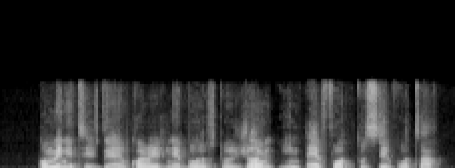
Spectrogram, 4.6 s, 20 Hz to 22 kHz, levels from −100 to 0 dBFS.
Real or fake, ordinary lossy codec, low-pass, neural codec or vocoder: fake; none; none; codec, 24 kHz, 1.5 kbps, HILCodec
